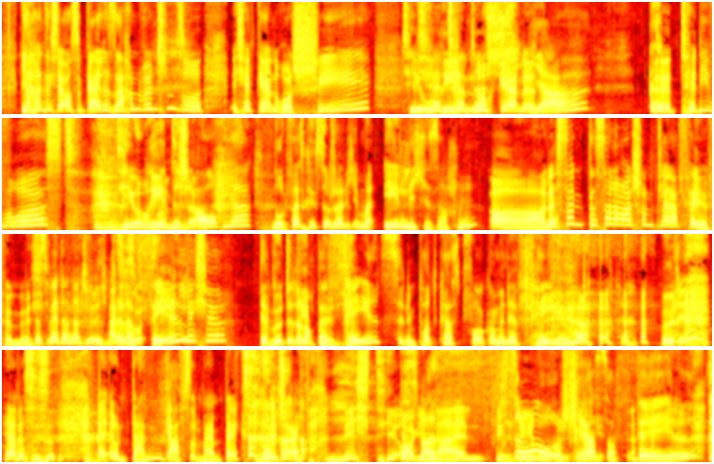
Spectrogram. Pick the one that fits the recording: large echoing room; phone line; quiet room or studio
phone line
